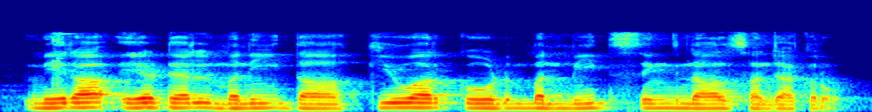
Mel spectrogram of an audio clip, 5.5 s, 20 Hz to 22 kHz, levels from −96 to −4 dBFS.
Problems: background sounds at intervals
